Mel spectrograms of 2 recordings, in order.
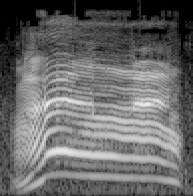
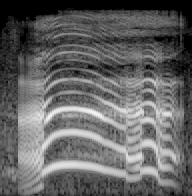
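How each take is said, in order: First: It is said with more nasal quality. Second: It is said with less nasal quality.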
